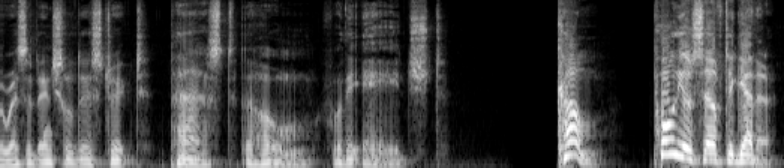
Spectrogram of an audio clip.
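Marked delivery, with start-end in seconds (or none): 4.6-6.5 loud brisk command. Acted. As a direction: snap him out of it. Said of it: "commanded the nurse".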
